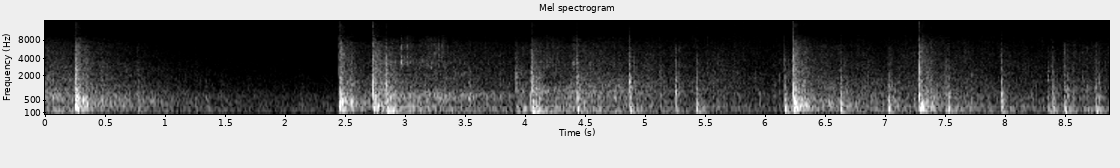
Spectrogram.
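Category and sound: sound effect, fireworks bursting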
